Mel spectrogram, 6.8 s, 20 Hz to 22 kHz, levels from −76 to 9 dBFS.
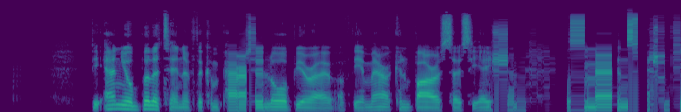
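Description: From start to end the speech carries mixed smearing and swirl, likely transcoding between lossy codecs; two codecs' artefacts overlap rather than one consistent character.

At 2.28 to 2.71 s and again from 4.90 s to the end, robotic sound from repeated short buffers sets in: a rigid 100 Hz metallic buzz, likely from a 10 ms chunk repeated in place of most of the audio. Unlike a deliberate pitch effect, that pitch never moves with intonation, though the speech's rough shape survives.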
